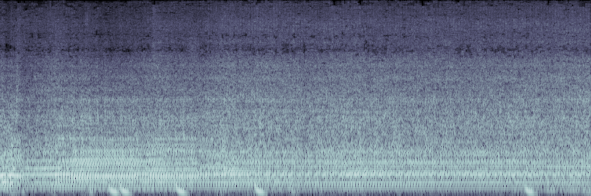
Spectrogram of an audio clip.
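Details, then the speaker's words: Car at cold start, exhaust leaking at the headers after the fiberglass was removed: loud rasp rising and falling with revs, with a leaky puffing hiss under it. Exhaust header leak. "so as you can kind of see it's kind of loud but at the same time it you can hear the air leaking that's the only thing I actually don't like"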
